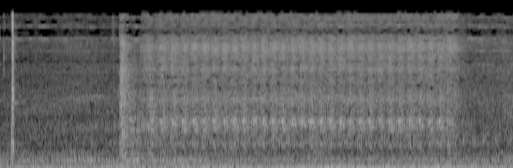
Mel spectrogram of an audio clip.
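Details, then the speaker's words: Hyundai Eon with hard-starting complaint, after swapping a fuel fitting for a smaller one: starter churns with steady whir, engine never catches; fuel pressure not holding, long crank without start. "Subukan natin paandarin to. Walang holding pressure. Isa pa. Hindi kaya."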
